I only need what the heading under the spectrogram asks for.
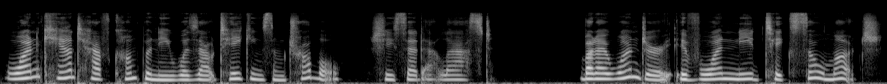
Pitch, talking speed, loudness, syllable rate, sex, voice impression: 245 Hz, 140 wpm, -18 LUFS, 3.8 syllables/s, female, feminine, adult-like, tensed, powerful, bright, clear, intellectual, calm, friendly, slightly unique, lively, kind, slightly modest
